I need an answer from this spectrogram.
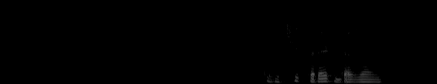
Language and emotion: Russian, neutral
